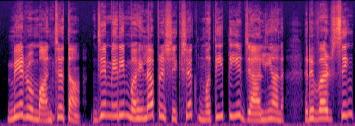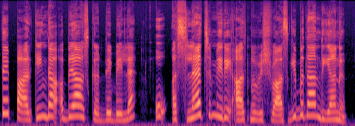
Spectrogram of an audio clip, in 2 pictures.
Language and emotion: Dogri, happy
